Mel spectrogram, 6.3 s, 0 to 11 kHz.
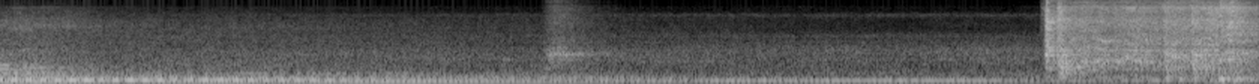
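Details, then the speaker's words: V8 started after fueling: lumpy, uneven rumble that fades steadily before a loud burst of noise; the engine stalls shortly after starting, cause unknown. "all right do we know why it died no"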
